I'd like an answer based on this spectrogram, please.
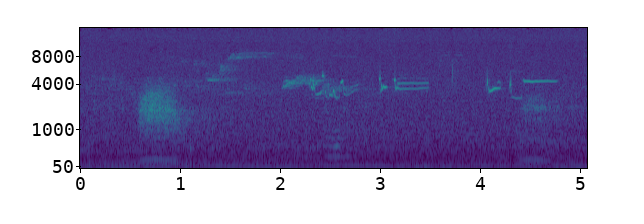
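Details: In August 2012 near Morpeth, Northumberland, a roe deer lets out a short, rough, explosive bark, followed later by a fainter second one. Thin, high chirps from small birds flicker over a steady outdoor hiss.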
